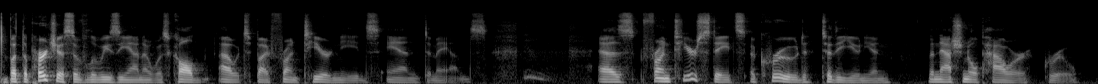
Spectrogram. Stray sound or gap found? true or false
true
